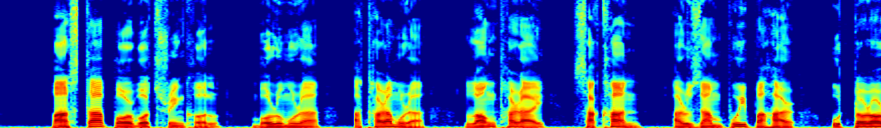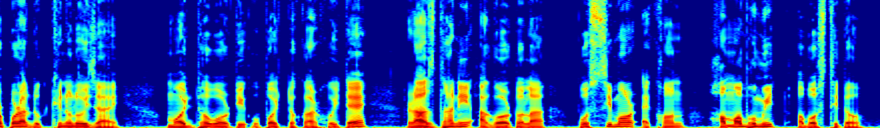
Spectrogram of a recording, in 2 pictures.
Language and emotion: Assamese, neutral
